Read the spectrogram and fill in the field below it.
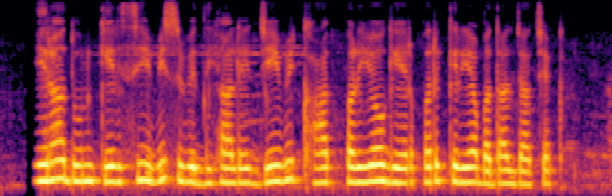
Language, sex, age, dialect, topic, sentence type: Magahi, female, 18-24, Northeastern/Surjapuri, agriculture, statement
